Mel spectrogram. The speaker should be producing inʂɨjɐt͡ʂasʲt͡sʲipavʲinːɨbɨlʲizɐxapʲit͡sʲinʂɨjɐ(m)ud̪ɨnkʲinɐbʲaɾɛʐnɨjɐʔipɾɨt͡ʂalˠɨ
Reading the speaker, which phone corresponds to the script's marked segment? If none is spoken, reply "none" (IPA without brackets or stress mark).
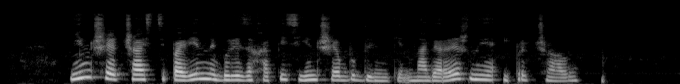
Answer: b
